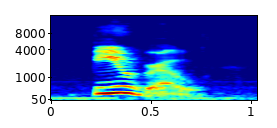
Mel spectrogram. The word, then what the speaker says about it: bureau: Bureau, bureau, bureau. And today we have a longer word that has a different stressed syllable. Notice that in bureau, my stressed syllable is bu, bureau, bureau, bureau, right?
